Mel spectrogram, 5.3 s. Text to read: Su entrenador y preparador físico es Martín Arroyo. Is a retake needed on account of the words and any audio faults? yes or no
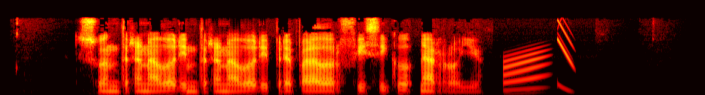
yes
